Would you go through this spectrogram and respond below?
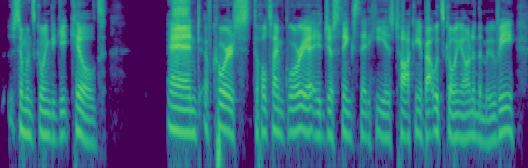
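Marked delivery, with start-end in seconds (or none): none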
